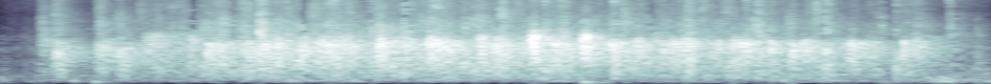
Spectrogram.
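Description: Audience applause welcomes the panelists at a POSCO FLOW policy forum on legislating ESG eco-friendly transport, a dense, even wash of many hands clapping that holds steady for the whole stretch with no voices over it.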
